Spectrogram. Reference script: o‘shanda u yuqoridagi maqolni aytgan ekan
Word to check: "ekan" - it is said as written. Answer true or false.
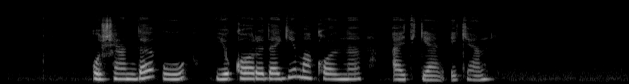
true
